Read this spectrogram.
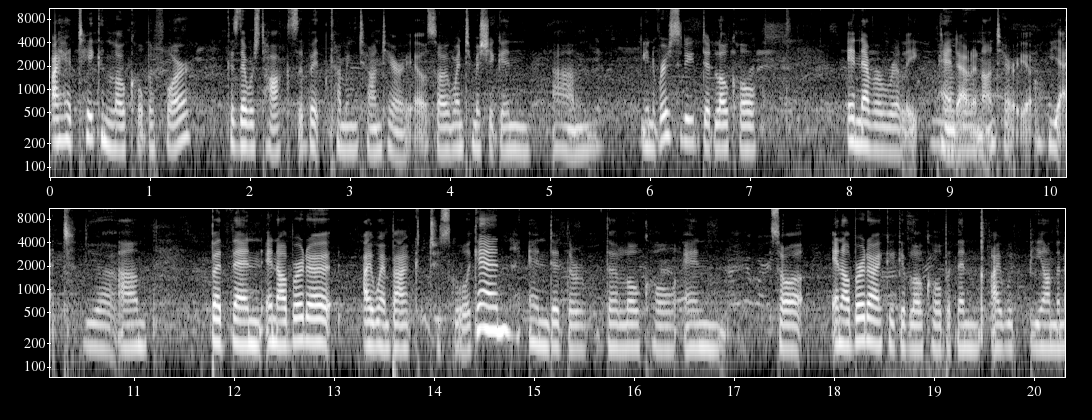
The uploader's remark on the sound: it was recorded live at the the Ontario Dental Association meeting in Toronto, live on the trade show floor.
